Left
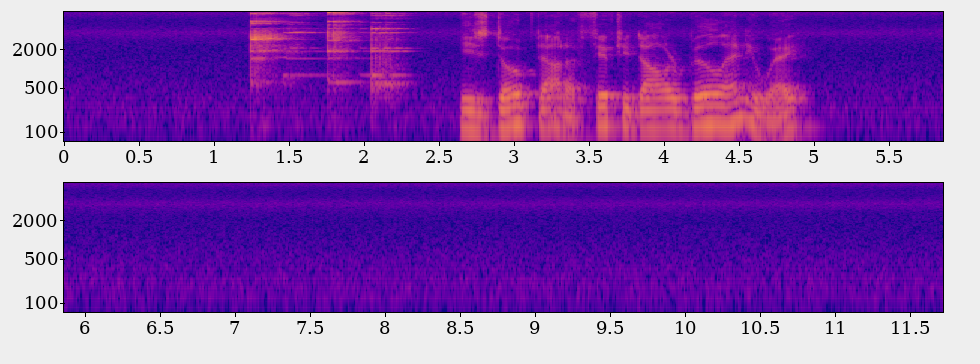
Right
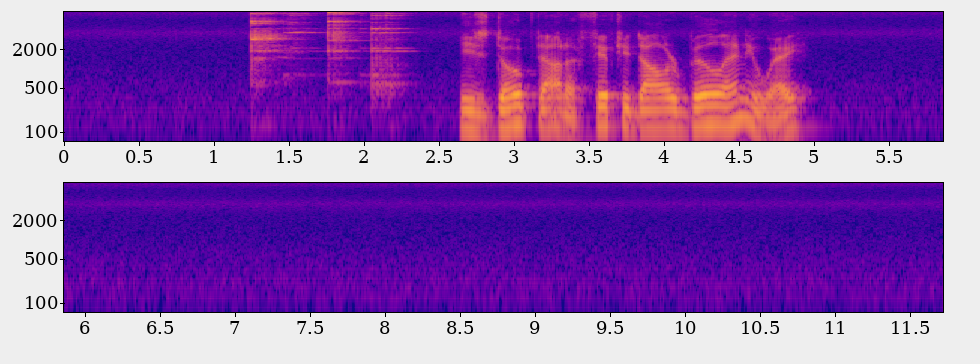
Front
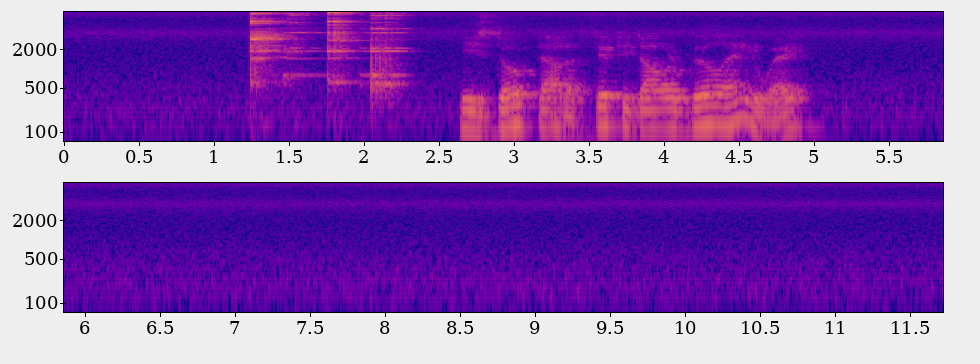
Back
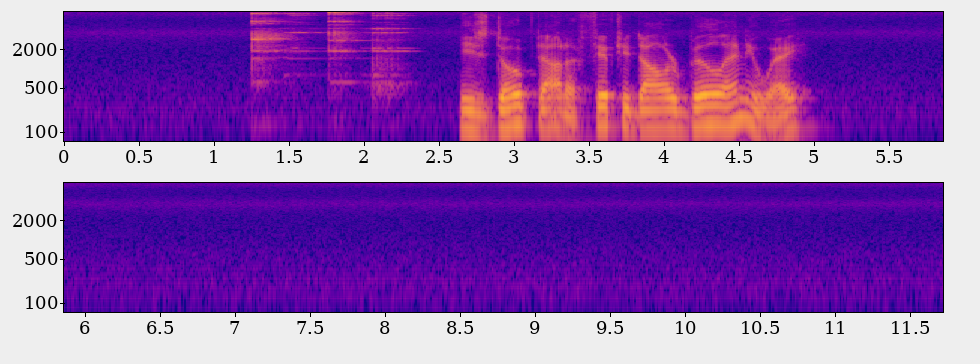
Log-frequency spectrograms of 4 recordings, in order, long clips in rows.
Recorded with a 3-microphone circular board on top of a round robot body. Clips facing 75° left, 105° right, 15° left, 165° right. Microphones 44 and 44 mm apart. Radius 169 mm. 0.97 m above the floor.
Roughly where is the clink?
Ahead.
